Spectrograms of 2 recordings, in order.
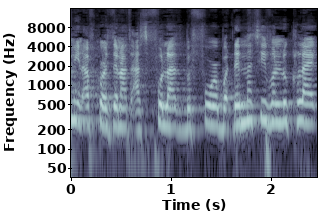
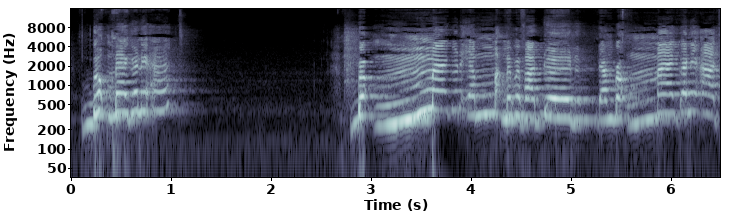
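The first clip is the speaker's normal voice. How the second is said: mock dramatic; 6 semitones higher, 4 dB louder than usual. Mock-dramatic about granny.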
